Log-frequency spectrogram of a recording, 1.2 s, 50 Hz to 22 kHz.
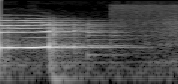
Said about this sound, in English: followed by bending the flat 3 on the 13th fret of the high E string slightly sharp.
